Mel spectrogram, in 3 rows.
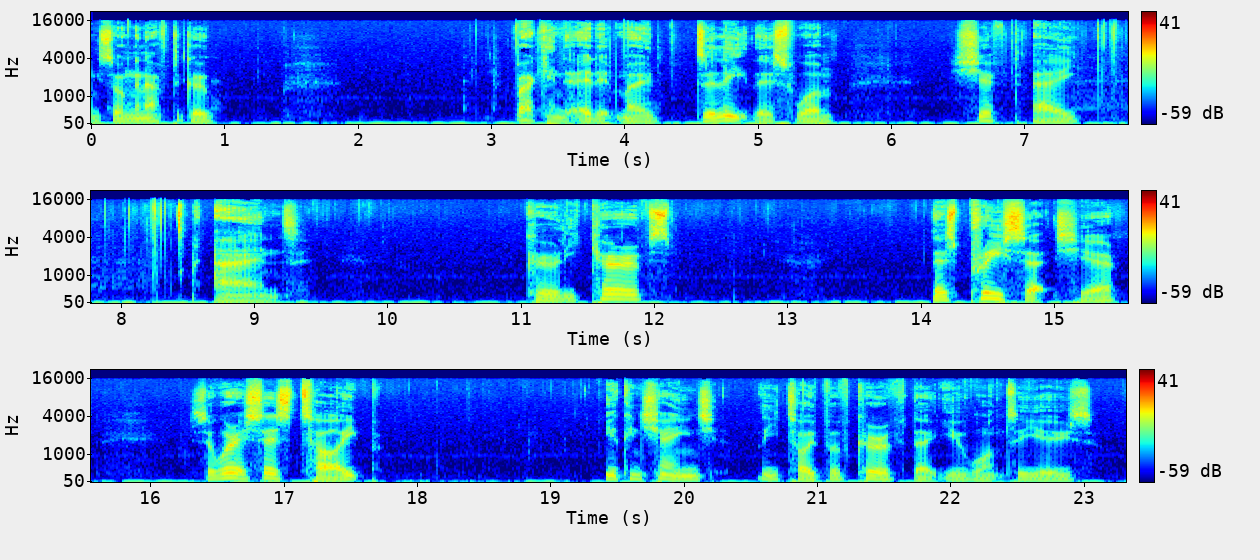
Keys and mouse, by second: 2.9 Tab, 4.6 Delete, 7.0 shift+a, 19.4 click, 22.2 click.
